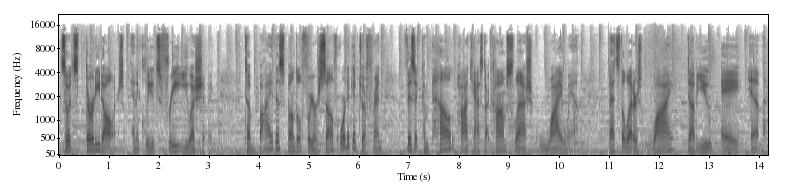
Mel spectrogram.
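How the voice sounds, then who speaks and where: A man's voice: mid-range voice, animated, measured pace, vocal fry. A man reading scripted sponsor spots as a podcast host. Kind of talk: scripted ad narration. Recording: music under the voice. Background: guitar music.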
